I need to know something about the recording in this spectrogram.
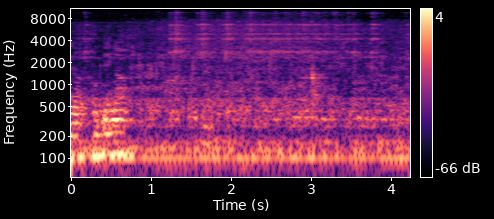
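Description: Faint voices in the background over a low, steady hum; scattering the mint makes no distinct sound.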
